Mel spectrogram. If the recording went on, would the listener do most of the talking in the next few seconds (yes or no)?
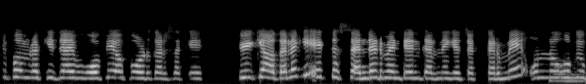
no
